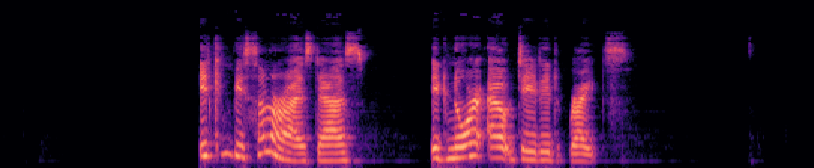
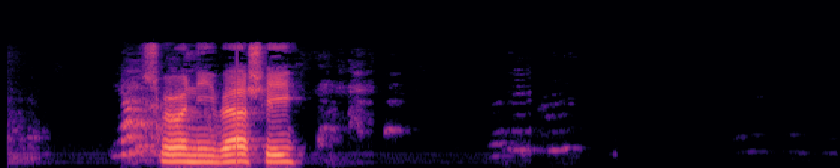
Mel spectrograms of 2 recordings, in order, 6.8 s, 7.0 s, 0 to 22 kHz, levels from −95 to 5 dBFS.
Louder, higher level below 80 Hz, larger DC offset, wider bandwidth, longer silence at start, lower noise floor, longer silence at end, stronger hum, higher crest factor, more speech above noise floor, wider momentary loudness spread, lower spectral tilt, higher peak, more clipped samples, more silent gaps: first, -16 LUFS vs -19 LUFS; about the same, -66 dBFS vs -64 dBFS; neither; first, 9.6 kHz vs 8 kHz; first, 1.65 s vs 1 s; second, -79 dBFS vs -86 dBFS; second, 1.6 s vs 4.55 s; neither; about the same, 18 dB vs 22 dB; second, 63 dB vs 67 dB; second, 14 LU vs 17 LU; second, -2.5 dB/octave vs -5.5 dB/octave; first, 0 dBFS vs -4 dBFS; neither; neither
